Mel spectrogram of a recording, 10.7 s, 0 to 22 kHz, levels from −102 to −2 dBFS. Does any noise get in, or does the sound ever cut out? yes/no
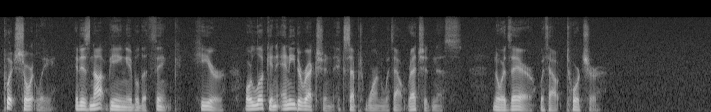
no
